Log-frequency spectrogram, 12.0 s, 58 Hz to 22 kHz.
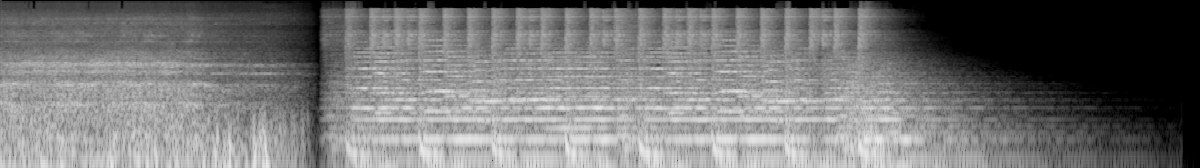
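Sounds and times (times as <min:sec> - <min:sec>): background music: 0:03.2 - 0:10.8.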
